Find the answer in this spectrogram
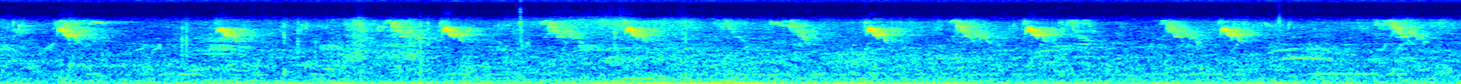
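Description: A songbird calling over and over, a short high chirp that slides downward, about two a second. A faint low rumble rises and fades in the middle.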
